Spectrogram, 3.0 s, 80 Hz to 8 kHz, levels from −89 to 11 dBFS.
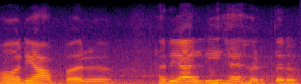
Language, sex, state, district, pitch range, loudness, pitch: Hindi, male, Haryana, Charkhi Dadri, 185-200 Hz, -15 LUFS, 195 Hz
